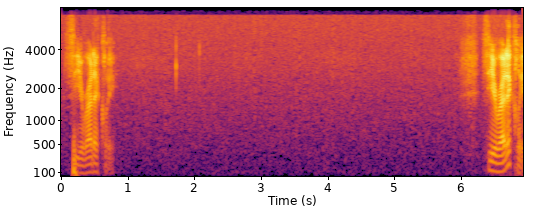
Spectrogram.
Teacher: we have theoretically same meaning but it's an adverb it has still has five syllables stress on the third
